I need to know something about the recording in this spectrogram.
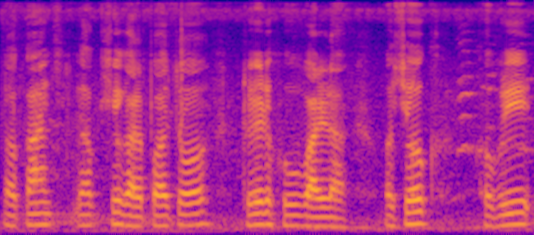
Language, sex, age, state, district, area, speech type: Goan Konkani, male, 45-60, Goa, Murmgao, rural, spontaneous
